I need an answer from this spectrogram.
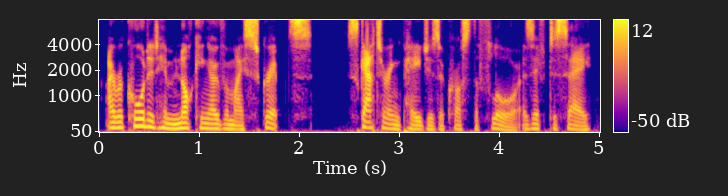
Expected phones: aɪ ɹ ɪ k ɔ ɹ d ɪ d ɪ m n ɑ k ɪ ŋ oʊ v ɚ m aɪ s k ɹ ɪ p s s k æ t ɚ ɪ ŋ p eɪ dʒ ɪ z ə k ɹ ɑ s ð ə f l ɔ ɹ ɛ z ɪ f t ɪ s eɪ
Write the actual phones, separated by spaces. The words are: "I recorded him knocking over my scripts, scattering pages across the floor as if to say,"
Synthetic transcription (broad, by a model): aɪ ɹ ɪ k ɔ ɹ d ɪ d ɪ m n ɑ k ɪ ŋ oʊ v ɚ m aɪ s k ɹ ɪ p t s k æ t ɚ ɪ ŋ p eɪ dʒ ɪ z ə k ɹ ɑ s ð ə f l ɔ ɹ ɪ z ɪ f t ɪ s eɪ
